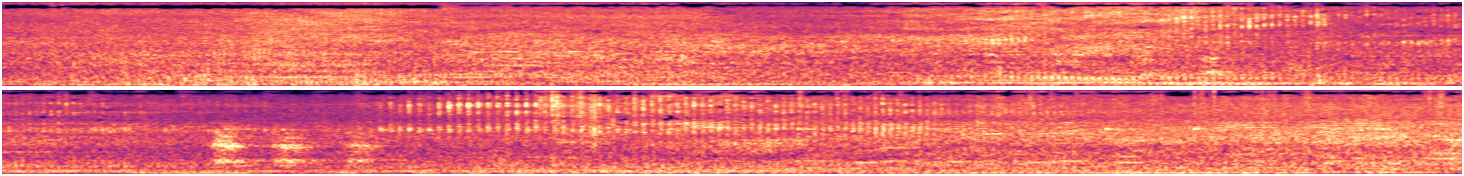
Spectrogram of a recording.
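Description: Road traffic: car engines running as vehicles pass close by, with one engine rising in pitch about five seconds in.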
